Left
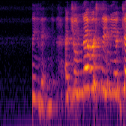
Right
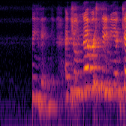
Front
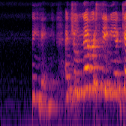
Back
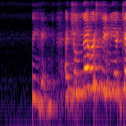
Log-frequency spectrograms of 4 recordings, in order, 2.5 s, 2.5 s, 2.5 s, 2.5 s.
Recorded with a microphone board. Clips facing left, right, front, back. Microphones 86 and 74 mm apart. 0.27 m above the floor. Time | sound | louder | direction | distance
0.7 | a shout | left 6 dB, back 3 dB | 135° left | 1.3 m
